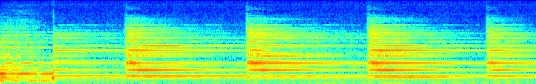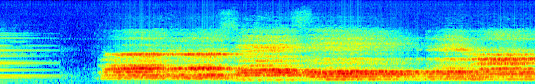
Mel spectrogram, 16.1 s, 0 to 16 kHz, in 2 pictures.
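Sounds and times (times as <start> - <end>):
church bell tolling: 0.8 - 9.2.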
